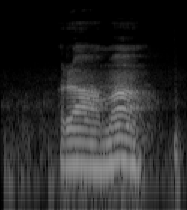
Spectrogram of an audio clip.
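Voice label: "राम", Sanskrit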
